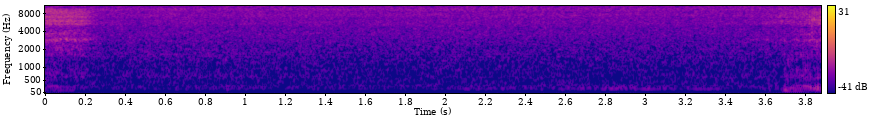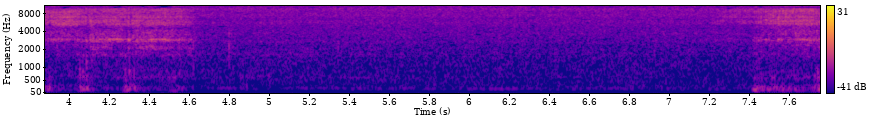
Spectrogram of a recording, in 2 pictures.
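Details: Dog snoring while fast asleep: soft, snorting inward snores every few seconds with quiet breathing between.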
